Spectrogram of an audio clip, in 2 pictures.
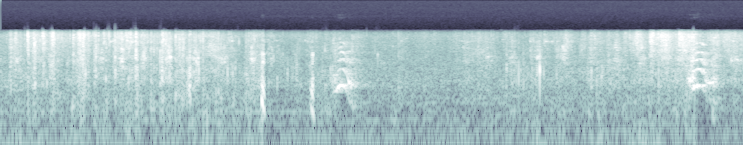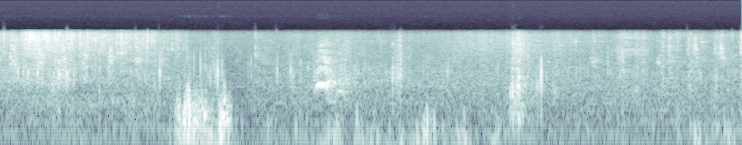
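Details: Two dogs, a Welsh terrier and a German wire-haired pointer named K.C. and Hunter, chasing each other while running; a few short, sharp yelping barks spaced several seconds apart over steady scuffling and rustling from their running.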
